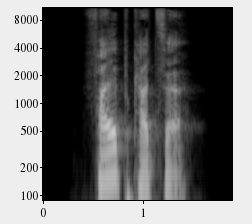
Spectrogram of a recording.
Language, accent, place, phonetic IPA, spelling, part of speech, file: German, Germany, Berlin, [ˈfalpkat͡sə], Falbkatze, noun, De-Falbkatze.ogg
- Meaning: African wildcat, desert cat (Felis silvestris lybica), a subspecies of the wildcat (Felis silvestris)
